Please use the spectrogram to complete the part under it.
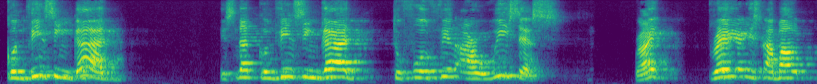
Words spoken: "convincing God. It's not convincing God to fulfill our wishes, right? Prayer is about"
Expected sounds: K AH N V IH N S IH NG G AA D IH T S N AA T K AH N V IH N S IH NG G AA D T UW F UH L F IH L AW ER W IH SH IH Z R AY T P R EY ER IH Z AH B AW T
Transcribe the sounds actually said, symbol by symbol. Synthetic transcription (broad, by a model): K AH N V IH N S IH NG G AA D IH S N AA T K AH N V IH N S IH NG G AA D T UW F UH L F IH L AW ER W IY S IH S R AY T P R EY ER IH S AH B AW T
